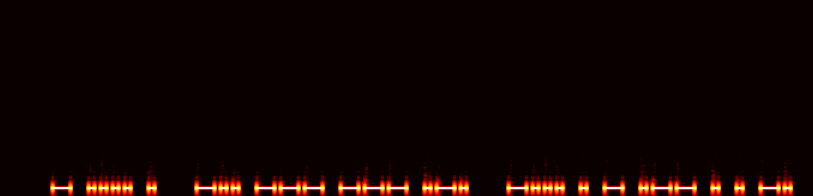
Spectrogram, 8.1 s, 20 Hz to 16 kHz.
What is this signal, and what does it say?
Morse code, heard as a keyed tone, about 20 wpm, 700 Hz. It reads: THE DOOR BETWEEN
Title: Sentences from Top 1000 Words - Review Part 1 - 20wpm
